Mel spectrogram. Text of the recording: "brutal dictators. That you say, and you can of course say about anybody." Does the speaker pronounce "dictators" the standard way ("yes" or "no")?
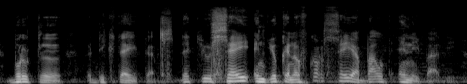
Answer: no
